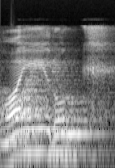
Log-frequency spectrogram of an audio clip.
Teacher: غیرک را پر پڑھیں گے اور کاف باریک پڑھیں گے اور کاف پہ ہمس ہوگا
